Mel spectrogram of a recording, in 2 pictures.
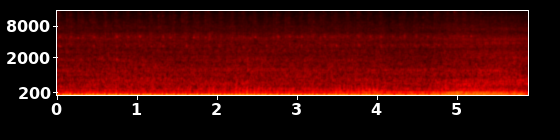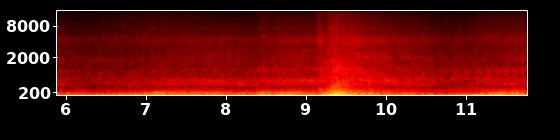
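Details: Ford Ranger rock crawler "The Mutt" first start after build, new Magnaflow exhaust with dump, revved: deep, steady note that picks up evenly and settles back, no knocks or misses; fires right up, runs and sounds good.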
